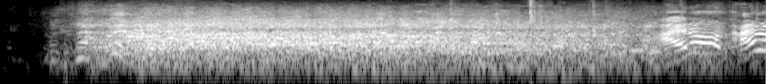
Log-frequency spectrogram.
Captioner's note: laughter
